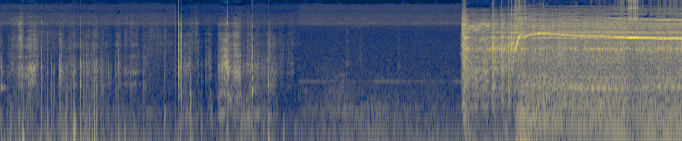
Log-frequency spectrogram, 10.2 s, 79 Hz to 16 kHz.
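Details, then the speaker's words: 2017 Camaro SS V8 first start after ProCharger and intercooler install, air filter and blow-off valve not yet fitted: starter catches, engine fires into loud even idle with faint high whistle; normal running. "oh it's loud it's alive yes it is running"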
